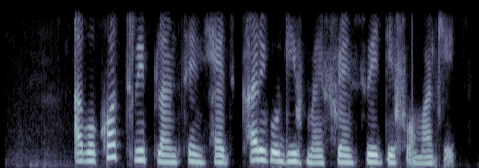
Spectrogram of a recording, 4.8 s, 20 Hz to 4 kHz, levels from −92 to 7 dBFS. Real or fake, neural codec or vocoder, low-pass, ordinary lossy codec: fake; vocoder, 22.05 kHz, 80 mel bands, Vocos; 3.6 kHz; none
